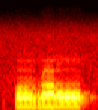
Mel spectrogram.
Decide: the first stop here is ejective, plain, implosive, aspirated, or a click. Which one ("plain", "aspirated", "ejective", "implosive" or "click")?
plain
